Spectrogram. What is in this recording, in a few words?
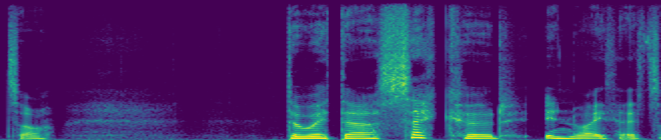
"secr", Welsh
